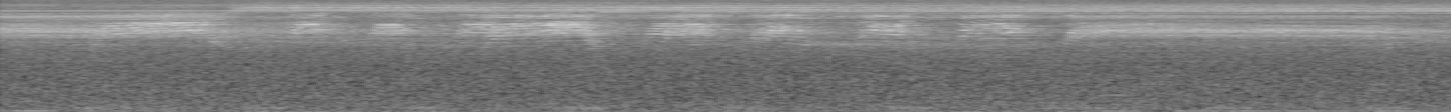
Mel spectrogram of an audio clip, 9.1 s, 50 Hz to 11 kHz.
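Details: Summer song of a minmin cicada, recorded 24 July 2016: high-pitched buzzing bursts pulse at a regular pace, rising and falling in waves about a second apart over a continuous shrill hum.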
